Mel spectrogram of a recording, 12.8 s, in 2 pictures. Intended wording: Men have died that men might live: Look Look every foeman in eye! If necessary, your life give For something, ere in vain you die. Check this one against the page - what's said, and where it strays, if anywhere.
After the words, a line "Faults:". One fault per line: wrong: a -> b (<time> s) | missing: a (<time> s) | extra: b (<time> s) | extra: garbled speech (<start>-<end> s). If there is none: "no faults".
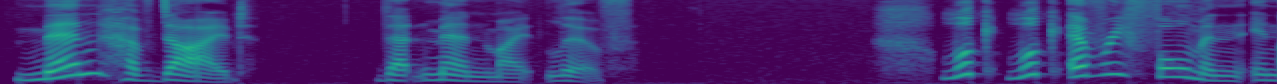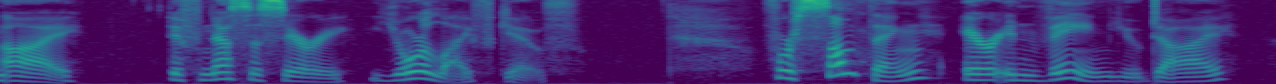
Men have died that men might live: Look Look every foeman in eye! If necessary, your life give For something, ere in vain you die.
Faults:
no faults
